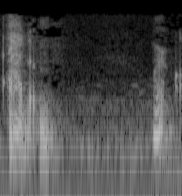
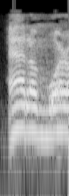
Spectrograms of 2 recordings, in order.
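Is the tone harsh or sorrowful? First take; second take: sorrowful; harsh. First: The voice sounds sorrowful and pleading. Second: The voice sounds harsh and commanding. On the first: God is grieving like a heartbroken father. The speaker calls it right. "you will hear it as the sob of a heartbroken father" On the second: God is demanding like an officer arresting a criminal. The speaker calls it wrong. "that tone of voice of an arresting officer holding the gun on the bank robber"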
